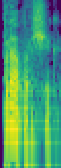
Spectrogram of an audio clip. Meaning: ensign; praporshchik
- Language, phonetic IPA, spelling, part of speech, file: Russian, [ˈprapərɕːɪk], прапорщик, noun, Ru-прапорщик.ogg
